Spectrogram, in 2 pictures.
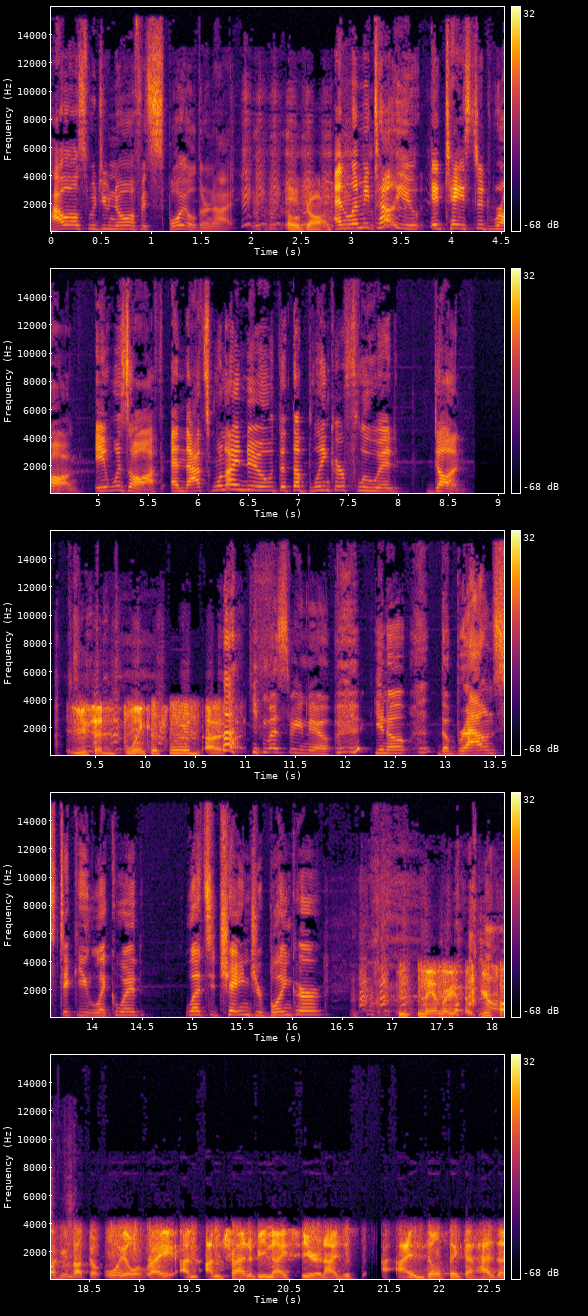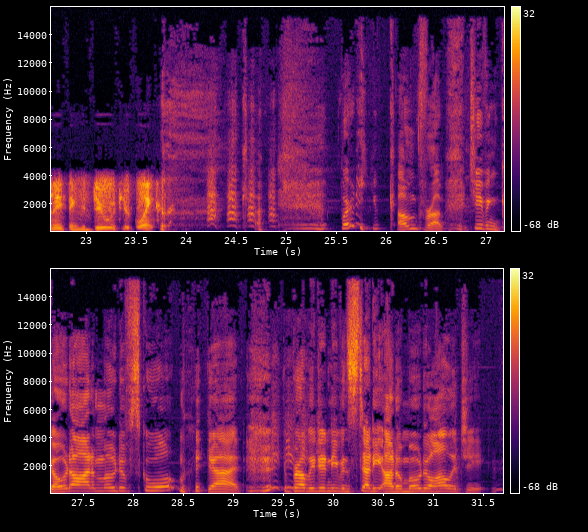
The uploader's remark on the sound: Phone Tap. Is calling an auto body shop.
